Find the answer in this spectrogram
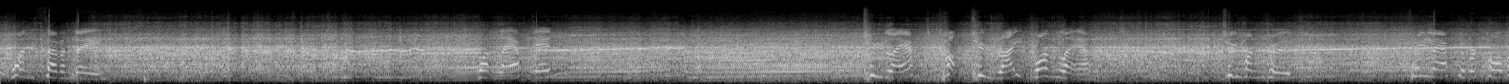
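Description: Rally car engine heard from inside the cabin at stage pace, revving up through the gears and dropping back at each shift, over steady road and tyre noise with a constant high whine.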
